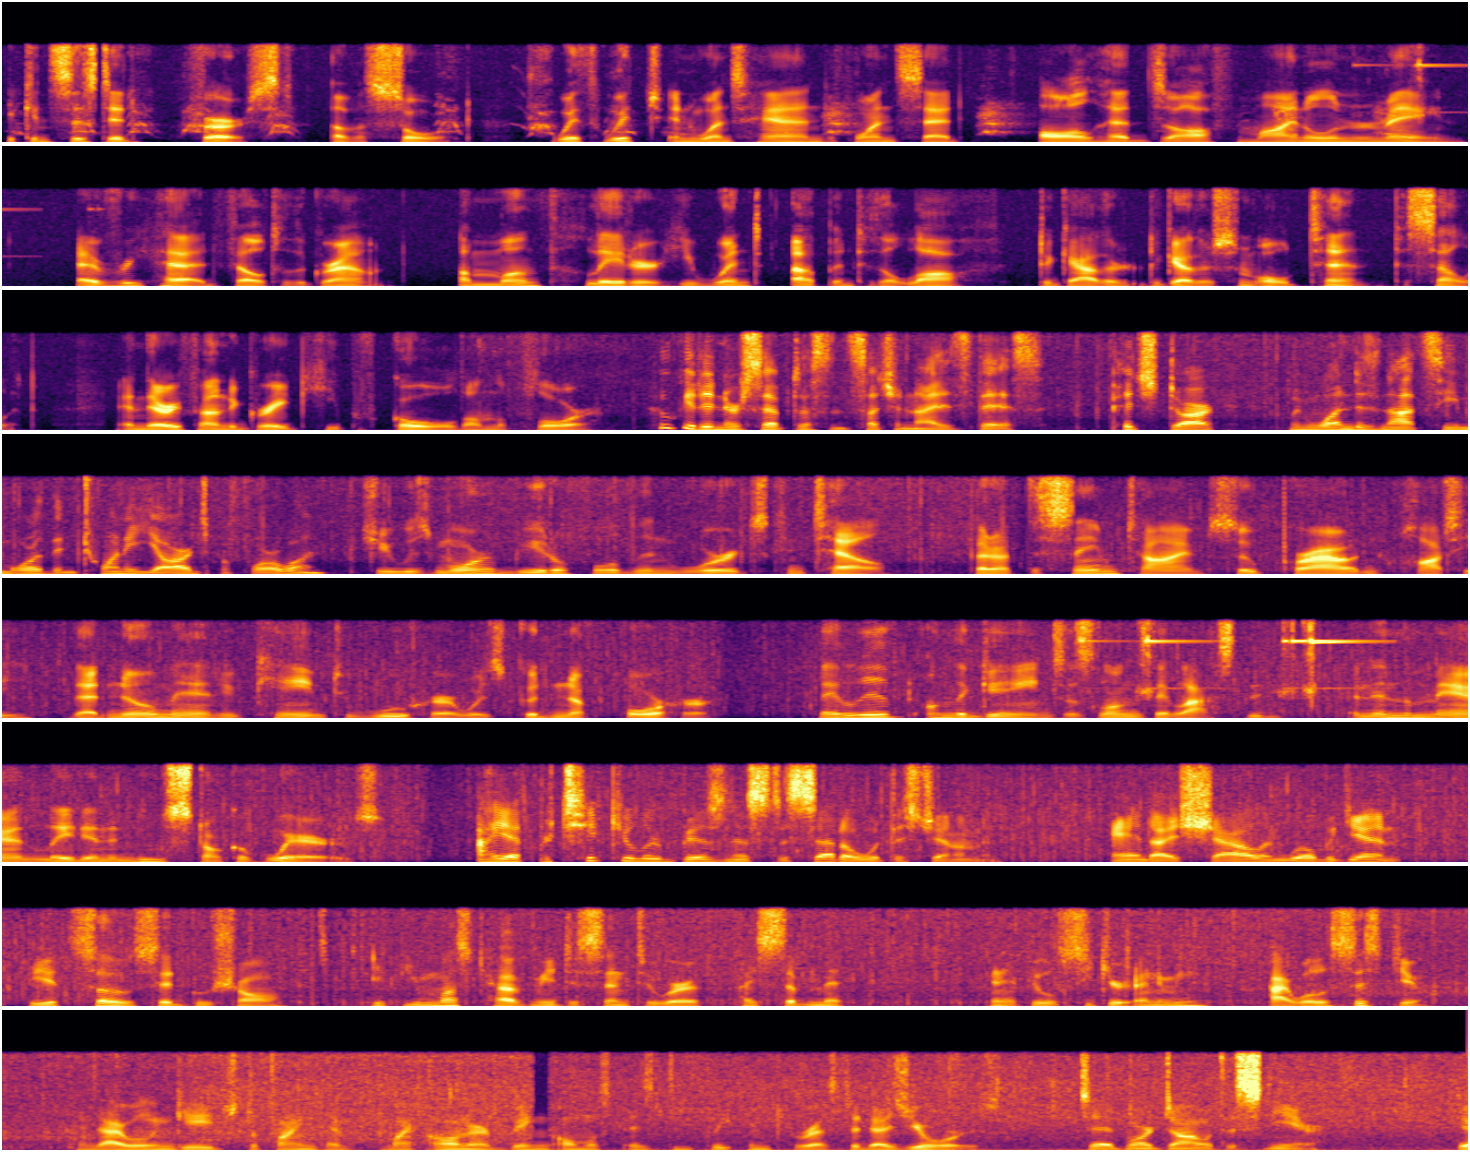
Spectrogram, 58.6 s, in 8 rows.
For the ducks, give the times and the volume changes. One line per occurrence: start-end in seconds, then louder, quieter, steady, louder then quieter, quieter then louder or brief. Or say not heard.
not heard.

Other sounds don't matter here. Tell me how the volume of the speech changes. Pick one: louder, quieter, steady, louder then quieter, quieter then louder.
steady.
